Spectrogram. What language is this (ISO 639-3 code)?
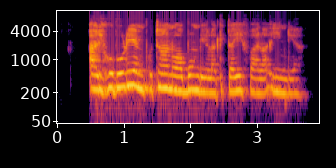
swa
